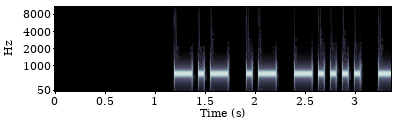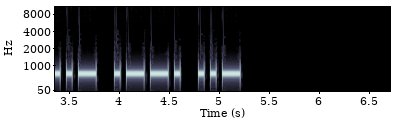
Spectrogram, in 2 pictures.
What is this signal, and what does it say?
Morse code, heard as a keyed tone, about 21 wpm, 700 Hz. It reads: KA6KPU
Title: USA Call Signs - 6 Characters - 8x Character Spacing - 20wpm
